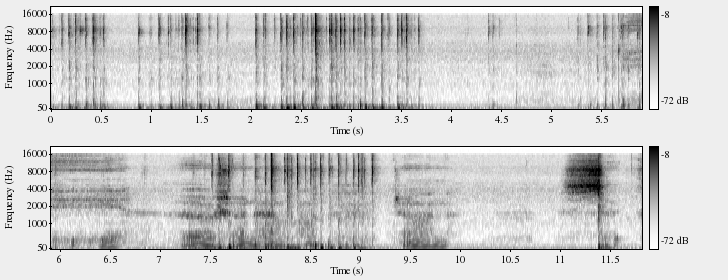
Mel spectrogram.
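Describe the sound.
Typing on a computer keyboard to update a stream key, with bursts of rapid, quiet clicking broken by pauses and by people talking.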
